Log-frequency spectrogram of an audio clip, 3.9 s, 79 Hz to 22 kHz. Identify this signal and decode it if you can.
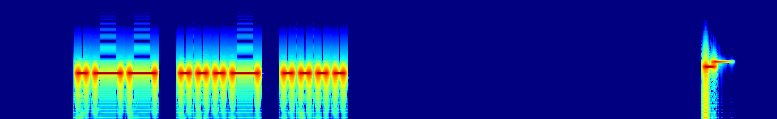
Morse code, heard as a keyed tone, about 28 wpm, 700 Hz. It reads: WVH
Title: USA Call Sign Postfixes - 3 Letters 28wpm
